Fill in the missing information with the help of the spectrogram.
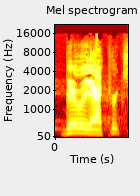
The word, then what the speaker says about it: bariatric: Now, some of you may know that besides being a tremendous godly example of a father, he is a bariatric surgeon. And I really need to pronounce that correctly, because if you kind of slur the words, it sounds like you're saying he's a barely adequate surgeon.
